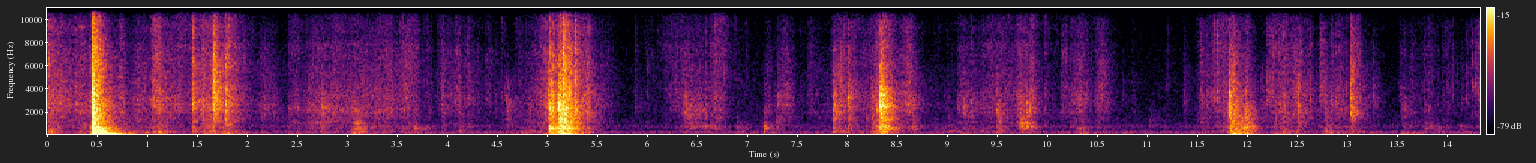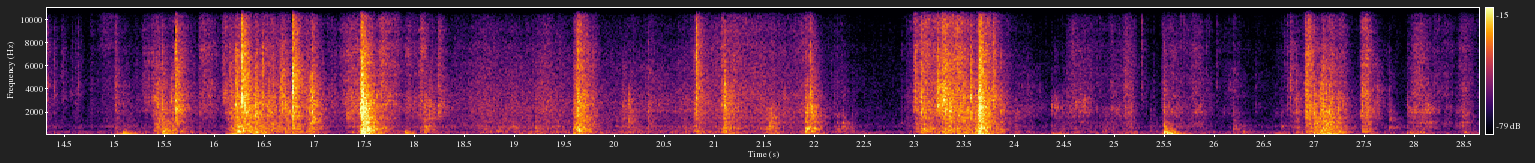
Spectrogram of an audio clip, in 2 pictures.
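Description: Plastic freezer bags rustling and crinkling as minced meat is scooped by hand into them, with knocks of a bowl on the countertop; the loudest is a thump about half a second in.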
